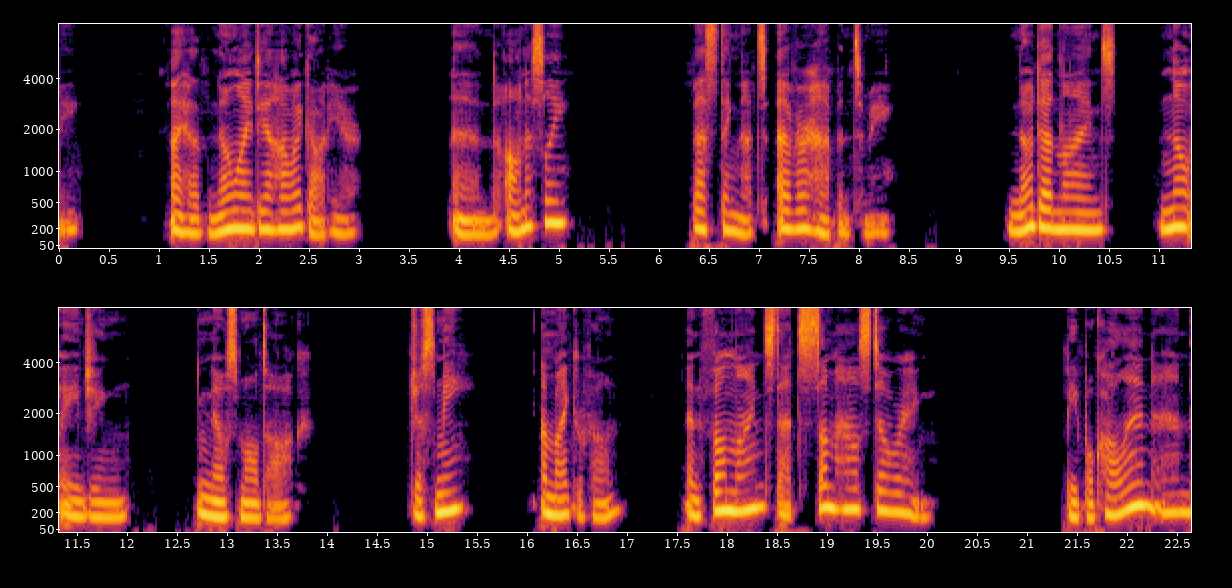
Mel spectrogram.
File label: Midnight Radio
